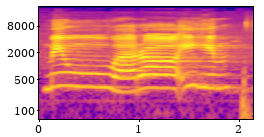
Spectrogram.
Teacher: maka huruf waw-nya seperti ditasydidkan dan huruf nunnya hilang. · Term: idgham biguna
